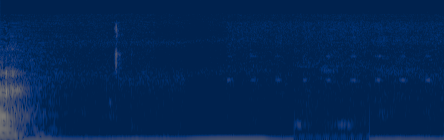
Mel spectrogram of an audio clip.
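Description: The end of a woman's short spoken 'ja', then a single faint click about half a second later over a quiet video-call line.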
